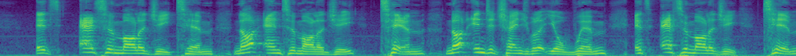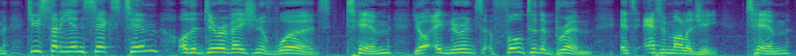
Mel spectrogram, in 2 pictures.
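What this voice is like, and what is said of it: Bristol accent, barely contained anger. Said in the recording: “this guy comes from uh, Bristol in the UK ... so I'm going to give him an accent to be read with barely contained anger. The word Tim spat out like a sour grape.”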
